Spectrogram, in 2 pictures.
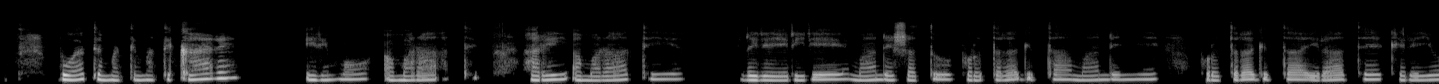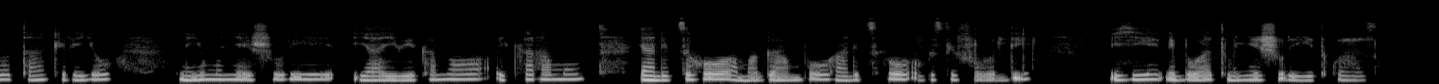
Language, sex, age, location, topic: Kinyarwanda, female, 18-24, Nyagatare, education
